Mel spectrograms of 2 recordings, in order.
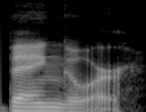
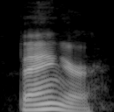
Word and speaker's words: Bangor: job but that the the city is pronounced Bangor all right they played there enough they've been playing there since 1994 called Banger pronounce it Banger like everyone does banger yeah bangy it's just not how people in Maine pronounce that that's just not how it's pronounced doesn't doesn't really matter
